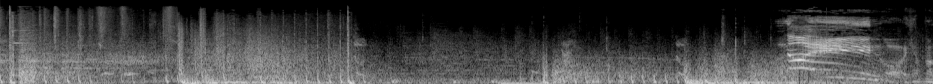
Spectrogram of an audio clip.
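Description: Gunfire in Far Cry 5 during a hunt: rapid bursts of loud shots in the opening seconds, then scattered single reports, with a voice talking over parts of it.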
